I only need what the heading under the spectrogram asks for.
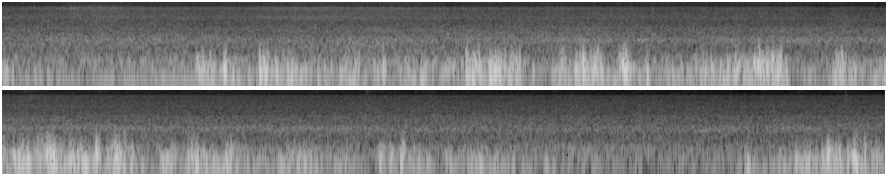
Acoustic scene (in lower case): street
